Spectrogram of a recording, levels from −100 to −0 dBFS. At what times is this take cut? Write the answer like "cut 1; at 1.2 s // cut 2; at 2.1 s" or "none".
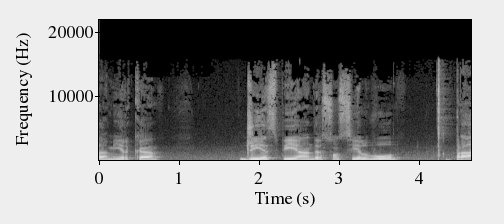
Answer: none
